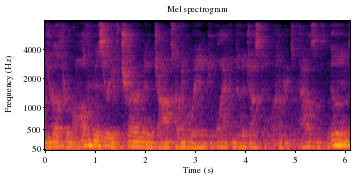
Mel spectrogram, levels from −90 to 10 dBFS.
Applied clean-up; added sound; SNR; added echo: none; Thunderstorm; 18 dB; reverberation time 1.1 s.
